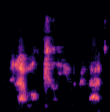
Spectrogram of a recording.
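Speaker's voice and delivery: creepy whispered threat, then take it back; playful murderous whisper; mock death threat. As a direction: whisper it like a joking menace. Mock threat, then "I'm kidding.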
